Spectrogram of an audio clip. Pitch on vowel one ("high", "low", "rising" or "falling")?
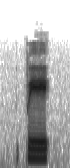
high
